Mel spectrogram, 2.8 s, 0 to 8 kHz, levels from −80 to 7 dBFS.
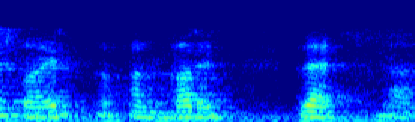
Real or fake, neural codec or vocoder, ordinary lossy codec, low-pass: real; none; AAC, 16 kbps; 7.2 kHz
